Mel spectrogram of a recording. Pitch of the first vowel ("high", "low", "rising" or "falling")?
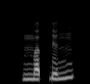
rising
